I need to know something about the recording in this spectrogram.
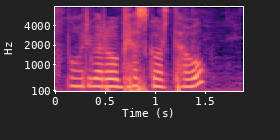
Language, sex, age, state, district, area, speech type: Odia, female, 18-30, Odisha, Nabarangpur, urban, spontaneous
